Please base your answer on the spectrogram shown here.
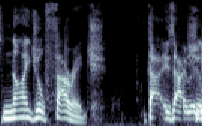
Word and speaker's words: Farage: Farage rhymes with garage. So it's Nigel Farage.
